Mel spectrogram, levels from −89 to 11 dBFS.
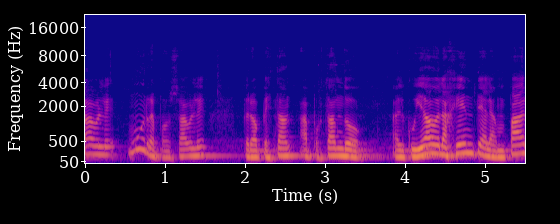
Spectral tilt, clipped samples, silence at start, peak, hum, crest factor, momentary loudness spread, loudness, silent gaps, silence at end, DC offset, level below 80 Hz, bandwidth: -10.5 dB/octave; under 0.1%; 0 s; -12 dBFS; none; 16 dB; 12 LU; -28 LUFS; none; 0 s; under 0.1%; -72 dBFS; 4.8 kHz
